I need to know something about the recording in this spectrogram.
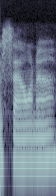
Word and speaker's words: sauna: By the way, that's the proper way to say it if you're Finnish. You say every letter in the word.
